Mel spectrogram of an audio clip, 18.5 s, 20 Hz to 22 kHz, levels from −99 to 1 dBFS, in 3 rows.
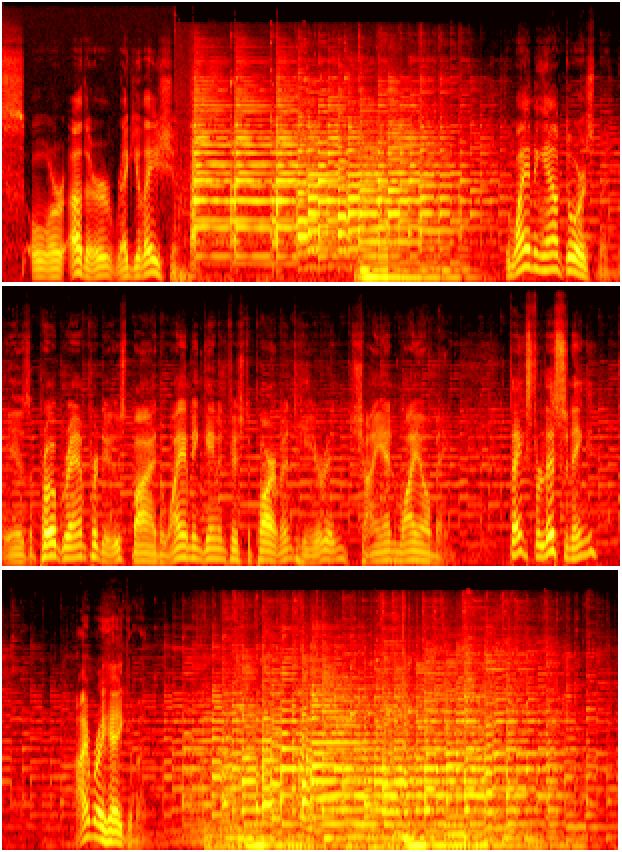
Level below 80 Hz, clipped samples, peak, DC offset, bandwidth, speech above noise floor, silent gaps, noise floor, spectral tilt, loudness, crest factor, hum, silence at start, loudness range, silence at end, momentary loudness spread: -50 dBFS; under 0.1%; -6 dBFS; under 0.1%; 16.5 kHz; 22 dB; none; -47 dBFS; -4.5 dB/octave; -24 LUFS; 18 dB; none; 0 s; 8 LU; 0 s; 14 LU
